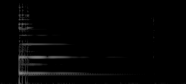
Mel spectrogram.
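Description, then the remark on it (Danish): Glasses of rosé wine clink together once in a bright, ringing toast, the tone hanging and slowly fading, followed by a faint second tap near the end. “skål ud igen.”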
